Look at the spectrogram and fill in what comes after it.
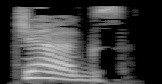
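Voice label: "jugs", British English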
